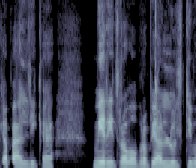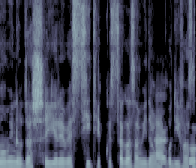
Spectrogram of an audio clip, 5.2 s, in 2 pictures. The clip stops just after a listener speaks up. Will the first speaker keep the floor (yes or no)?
no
